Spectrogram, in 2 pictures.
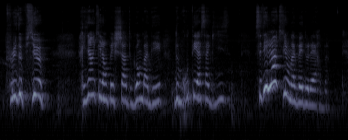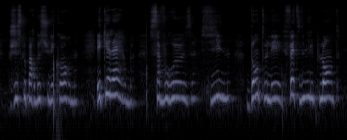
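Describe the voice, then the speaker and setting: A woman reading a storybook aloud in a clear, expressive way. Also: high voice, unhurried.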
